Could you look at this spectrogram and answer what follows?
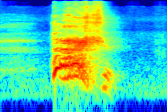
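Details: Male with a tickly, itchy nose: a single loud, explosive sneeze after a brief quiet moment; the nose still tickles afterward.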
